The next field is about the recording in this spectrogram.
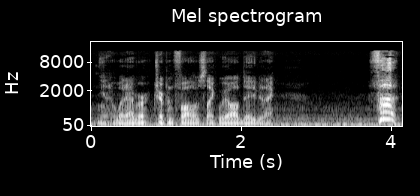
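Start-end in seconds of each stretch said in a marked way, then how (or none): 3.7-4.1 high-pitched stubbed-toe exclamation, imitated; Presley. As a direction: squeak out a substitute curse in falsetto. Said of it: "he'd stub his toe".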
